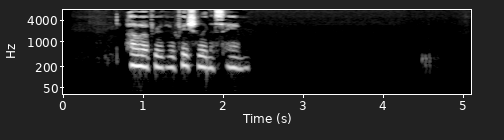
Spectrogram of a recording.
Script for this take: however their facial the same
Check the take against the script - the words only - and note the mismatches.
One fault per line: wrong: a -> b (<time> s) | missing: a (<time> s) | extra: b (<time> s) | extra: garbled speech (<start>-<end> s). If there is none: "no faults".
no faults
